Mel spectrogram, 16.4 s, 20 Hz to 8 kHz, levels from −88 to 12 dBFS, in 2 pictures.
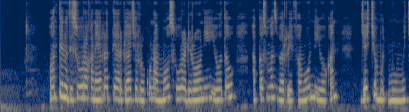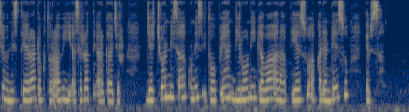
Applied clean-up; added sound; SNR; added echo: none; none; none; none.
